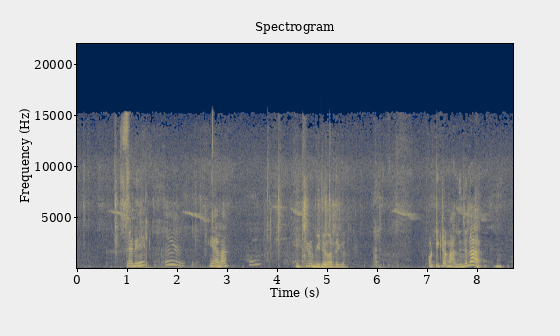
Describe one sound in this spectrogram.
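A young child speaks in a high voice close by.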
